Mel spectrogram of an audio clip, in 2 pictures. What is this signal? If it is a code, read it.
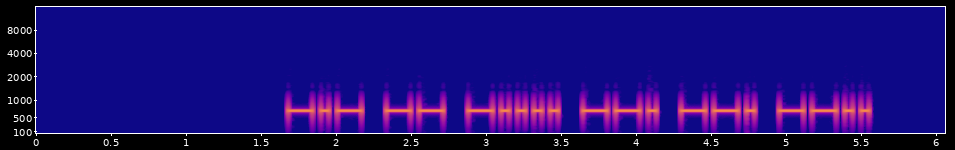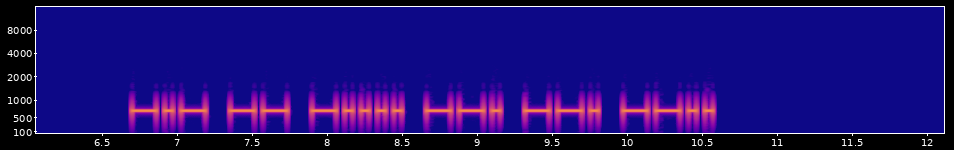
Morse code, heard as a keyed tone, about 22 wpm, 700 Hz. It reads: KM6GGZ KM6GGZ
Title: USA Call Signs - 6 Characters - Repeated 2x - 22wpm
